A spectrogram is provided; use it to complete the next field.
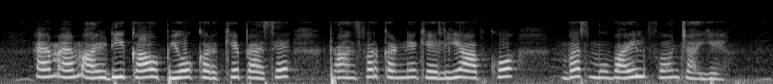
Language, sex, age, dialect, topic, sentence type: Hindi, female, 31-35, Hindustani Malvi Khadi Boli, banking, statement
